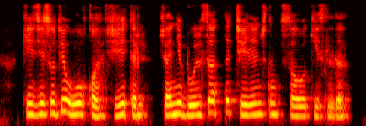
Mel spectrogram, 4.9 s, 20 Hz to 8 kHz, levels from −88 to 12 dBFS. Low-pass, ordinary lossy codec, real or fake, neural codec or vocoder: 7.2 kHz; none; fake; codec, 16 kHz, 4 kbps, FunCodec, trained on Chinese and English, 50 frames a second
